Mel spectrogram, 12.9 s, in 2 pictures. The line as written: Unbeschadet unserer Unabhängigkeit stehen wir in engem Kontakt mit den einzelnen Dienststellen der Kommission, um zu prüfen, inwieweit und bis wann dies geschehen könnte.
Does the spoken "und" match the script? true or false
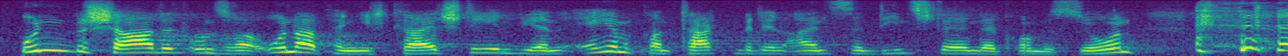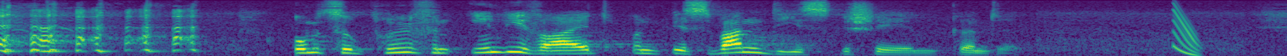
true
